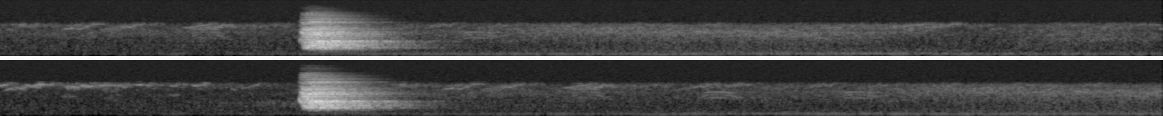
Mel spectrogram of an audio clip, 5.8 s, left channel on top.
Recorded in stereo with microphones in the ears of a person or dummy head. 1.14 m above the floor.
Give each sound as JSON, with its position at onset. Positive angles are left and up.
{"t": 1.5, "sound": "a dog barking", "side_deg": -55, "distance_m": 4.0}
